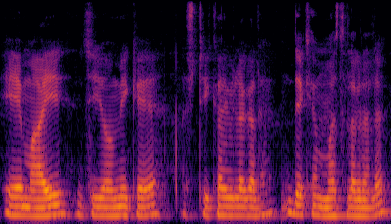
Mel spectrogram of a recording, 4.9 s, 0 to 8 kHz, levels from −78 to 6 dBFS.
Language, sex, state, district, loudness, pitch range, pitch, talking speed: Hindi, male, Bihar, Madhepura, -19 LUFS, 115-130 Hz, 120 Hz, 160 wpm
